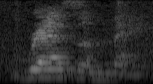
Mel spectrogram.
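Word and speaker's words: résumé: lot of you still don't know how to pronounce this so this is resume resume and we say resume now this is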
